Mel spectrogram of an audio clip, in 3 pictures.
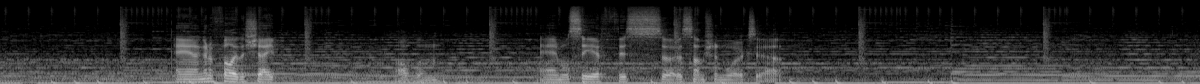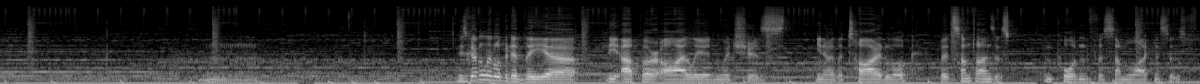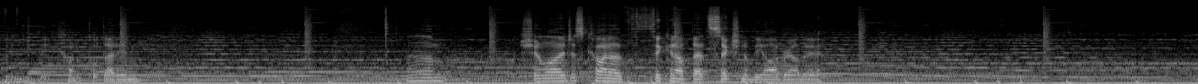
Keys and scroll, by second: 5.1 typing.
